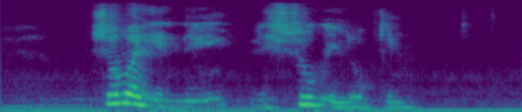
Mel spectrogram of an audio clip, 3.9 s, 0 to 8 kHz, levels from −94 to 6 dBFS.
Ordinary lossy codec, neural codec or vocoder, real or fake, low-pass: AAC, 48 kbps; codec, 16 kHz, 4 kbps, FreqCodec, smaller model; fake; 7.2 kHz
